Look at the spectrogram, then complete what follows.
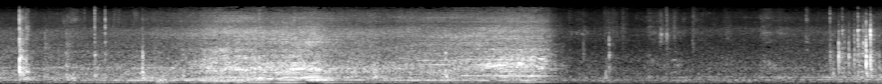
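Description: A motor vehicle engine running nearby, a steady mechanical sound that cuts off abruptly about five and a half seconds in. A few light clicks follow near the end.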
